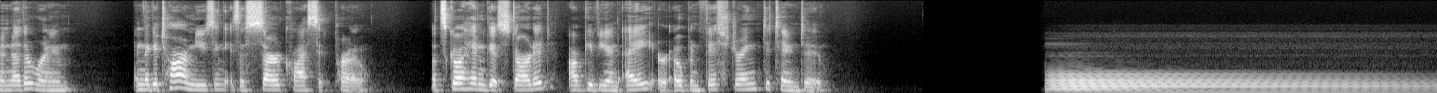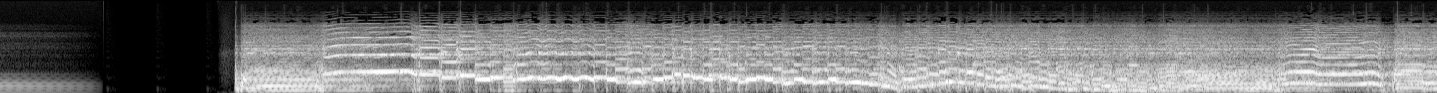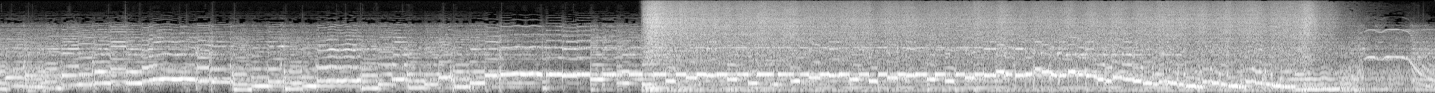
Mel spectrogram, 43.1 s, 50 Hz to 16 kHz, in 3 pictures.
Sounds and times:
Guitar: 10.5 - 15.1, 16.7 - 43.0.

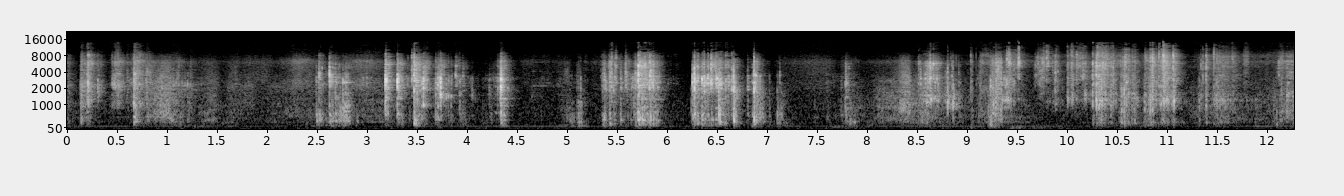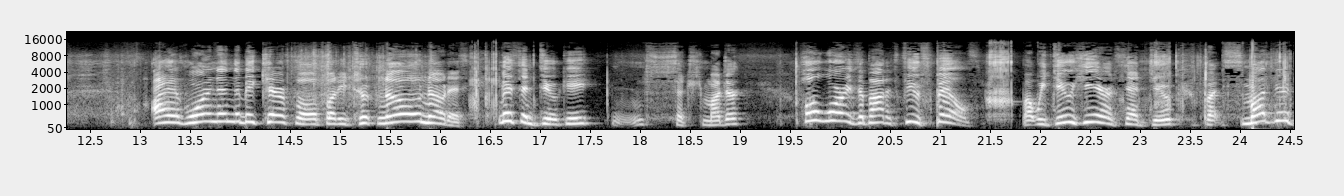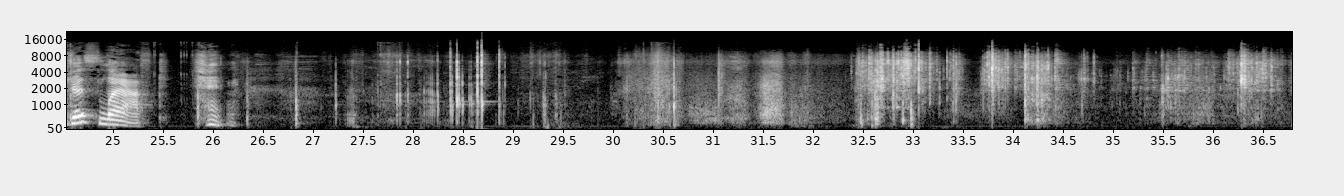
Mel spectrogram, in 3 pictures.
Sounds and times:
Inside, small room: 0.0 - 36.7
Speech: 13.1 - 26.3.

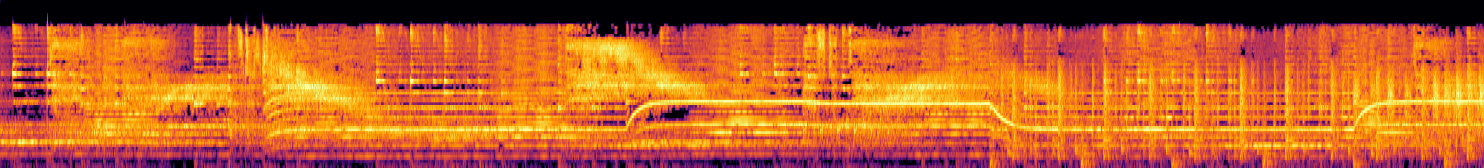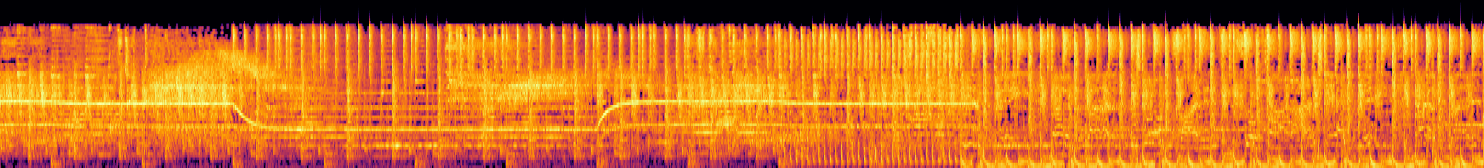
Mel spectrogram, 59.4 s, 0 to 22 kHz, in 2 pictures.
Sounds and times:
Music: 0.0 - 59.3.

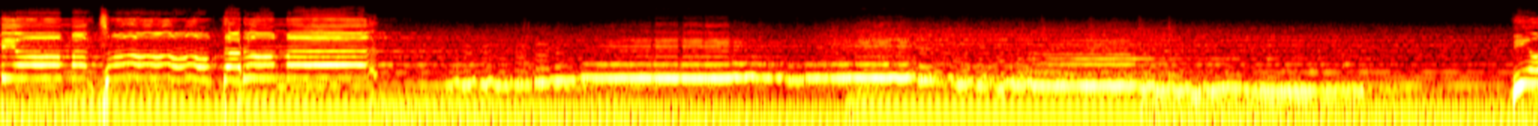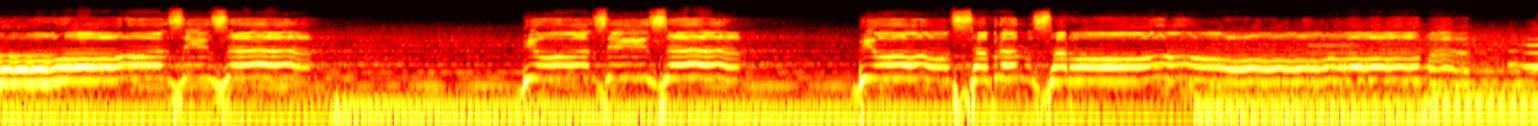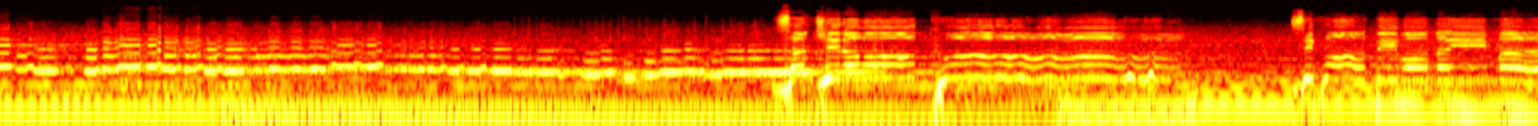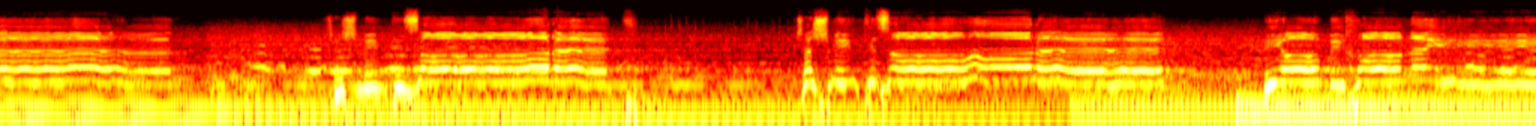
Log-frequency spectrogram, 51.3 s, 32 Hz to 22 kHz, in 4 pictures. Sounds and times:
New-age music: 0.0 - 51.2.

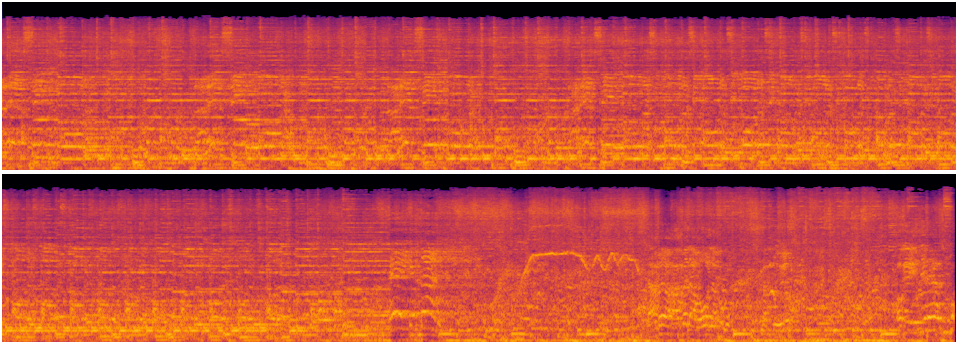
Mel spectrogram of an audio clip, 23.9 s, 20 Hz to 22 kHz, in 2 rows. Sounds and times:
Music: 0.0 - 23.8
Speech: 16.8 - 17.6, 20.0 - 21.9, 23.1 - 23.8.

